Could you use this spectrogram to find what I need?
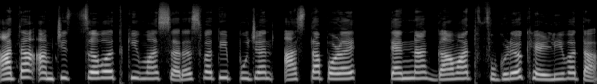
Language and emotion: Goan Konkani, neutral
